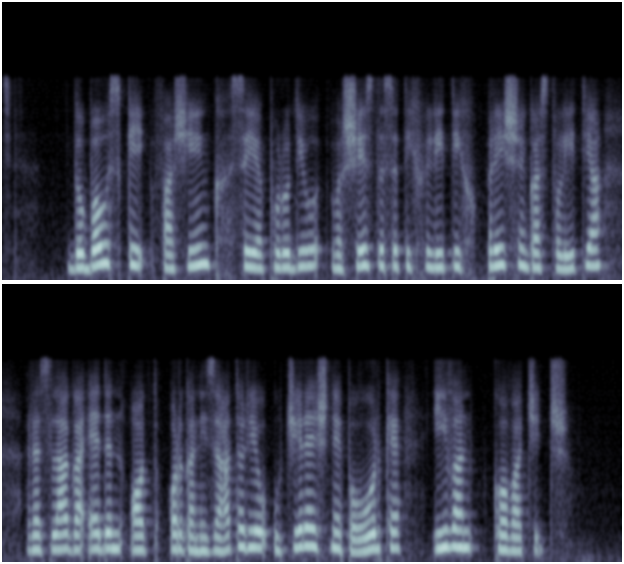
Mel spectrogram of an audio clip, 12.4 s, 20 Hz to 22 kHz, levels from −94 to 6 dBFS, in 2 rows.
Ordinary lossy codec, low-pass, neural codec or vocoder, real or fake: none; 7.2 kHz; codec, 16 kHz, 0.3 kbps, FocalCodec; fake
